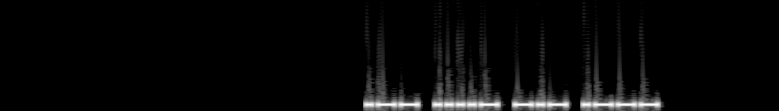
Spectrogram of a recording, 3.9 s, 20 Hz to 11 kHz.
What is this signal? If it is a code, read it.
Morse code, heard as a keyed tone, about 44 wpm, 700 Hz. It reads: W4KJ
